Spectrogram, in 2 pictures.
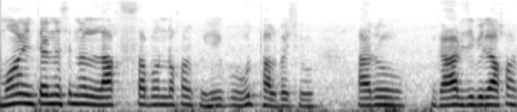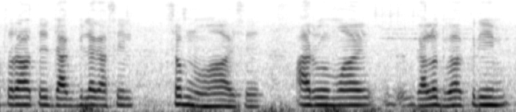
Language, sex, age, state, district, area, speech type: Assamese, female, 60+, Assam, Nalbari, rural, spontaneous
